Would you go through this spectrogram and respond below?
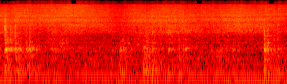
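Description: Butter melts and sizzles in a pan over medium heat, a continuous soft hiss and crackle with a few light scraping stirs, close by and steady, no voices.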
